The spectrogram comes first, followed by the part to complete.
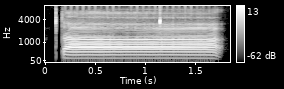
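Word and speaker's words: ط: ta ba You know, ta is masala letter. You have to pronounce it thick.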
